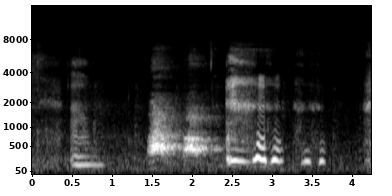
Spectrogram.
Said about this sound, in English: So funny. Nobody's walking, but I don't know why he's barking. I think so he just want to vent too.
